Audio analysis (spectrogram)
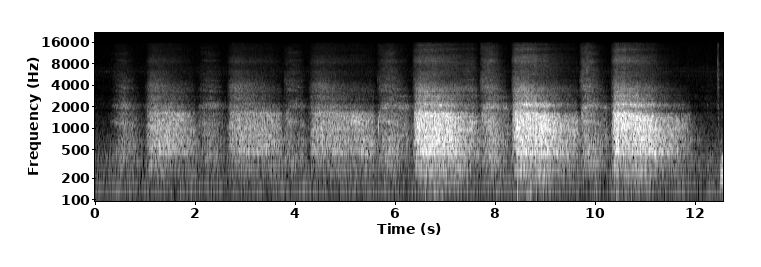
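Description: A person demonstrates breathing, first with the belly and then the correct way, producing a steady series of about six loud, airy breaths, each a second or more long, close to the ear with short gaps between them.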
